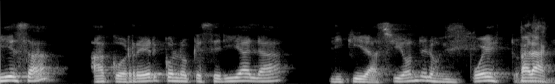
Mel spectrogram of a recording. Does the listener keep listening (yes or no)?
no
